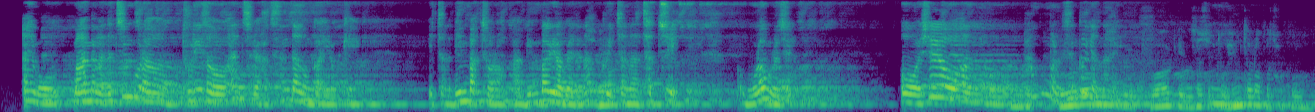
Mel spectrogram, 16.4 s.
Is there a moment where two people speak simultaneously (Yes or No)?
Yes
